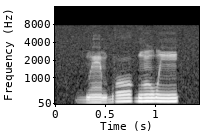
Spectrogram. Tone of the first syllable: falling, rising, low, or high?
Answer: low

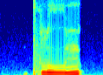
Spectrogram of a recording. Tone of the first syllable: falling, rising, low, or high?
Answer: rising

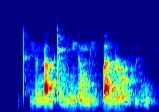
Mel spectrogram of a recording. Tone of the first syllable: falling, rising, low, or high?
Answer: low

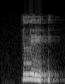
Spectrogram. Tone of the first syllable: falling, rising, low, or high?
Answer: low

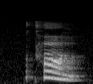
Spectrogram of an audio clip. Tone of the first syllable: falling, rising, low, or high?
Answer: falling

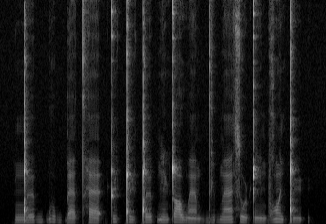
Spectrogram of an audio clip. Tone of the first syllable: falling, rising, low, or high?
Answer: rising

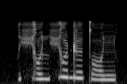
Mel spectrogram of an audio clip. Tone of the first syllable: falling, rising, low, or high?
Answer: low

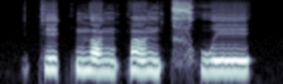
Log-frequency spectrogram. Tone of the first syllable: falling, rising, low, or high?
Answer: high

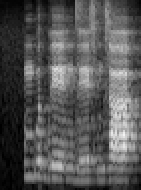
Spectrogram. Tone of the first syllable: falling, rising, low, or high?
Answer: high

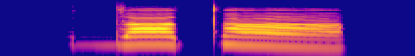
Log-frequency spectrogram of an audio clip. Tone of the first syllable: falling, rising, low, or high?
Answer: high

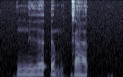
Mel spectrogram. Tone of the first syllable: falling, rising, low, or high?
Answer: rising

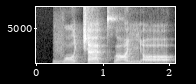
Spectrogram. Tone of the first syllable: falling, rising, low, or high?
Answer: high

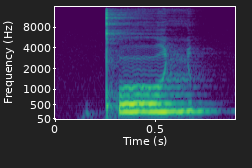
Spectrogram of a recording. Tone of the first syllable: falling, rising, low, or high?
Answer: high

